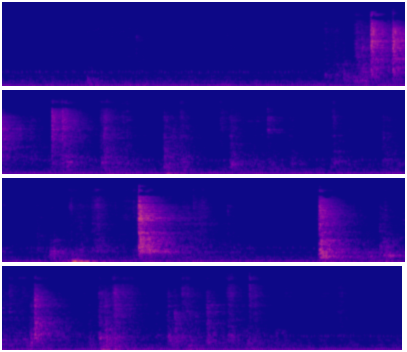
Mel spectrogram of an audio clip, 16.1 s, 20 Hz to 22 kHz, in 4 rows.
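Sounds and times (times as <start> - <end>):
handling noises on metal stepladder: 3.2 - 10.5, 11.2 - 16.0.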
